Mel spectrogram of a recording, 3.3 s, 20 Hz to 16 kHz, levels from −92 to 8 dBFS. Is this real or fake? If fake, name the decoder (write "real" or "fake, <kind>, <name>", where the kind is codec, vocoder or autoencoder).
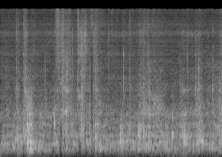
fake, codec, SNAC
